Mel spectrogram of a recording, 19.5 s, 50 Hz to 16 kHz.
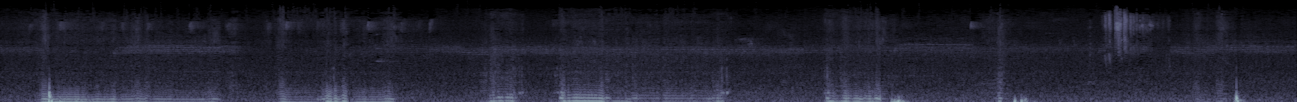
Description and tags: hummingbird fight and call
2 hummingbirds fly after each other and fight. One hummingbird calls out loudly, too
bird, humming, song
